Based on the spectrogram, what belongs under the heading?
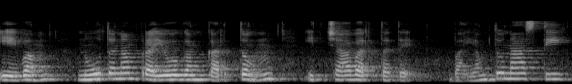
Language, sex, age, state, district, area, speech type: Sanskrit, female, 45-60, Karnataka, Shimoga, urban, spontaneous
